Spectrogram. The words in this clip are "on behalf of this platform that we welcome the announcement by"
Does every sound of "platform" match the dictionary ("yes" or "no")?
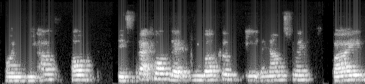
no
